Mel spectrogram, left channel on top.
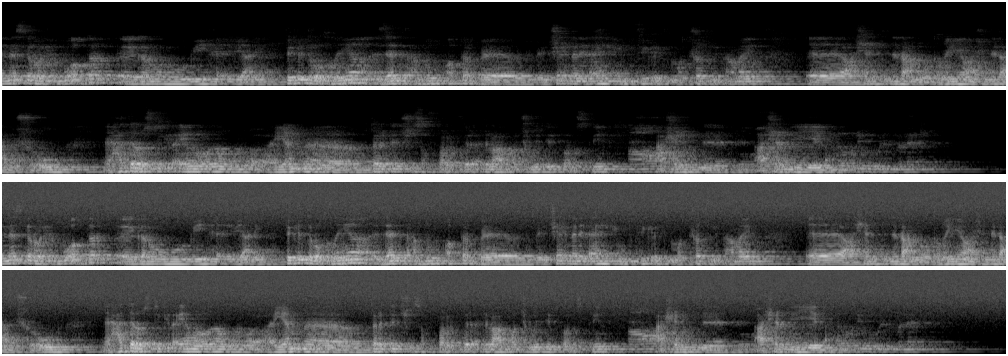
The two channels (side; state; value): right; noise; hiss, 8 dB below the sound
